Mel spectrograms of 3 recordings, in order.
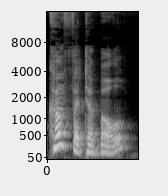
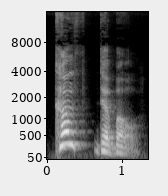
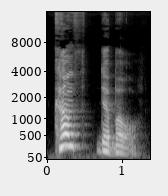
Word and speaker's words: comfortable: No, it is not comfortable. It is not even comfortable. It is pronounced comfortable. I repeat, comfortable in three syllables.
